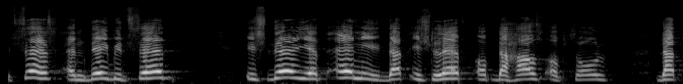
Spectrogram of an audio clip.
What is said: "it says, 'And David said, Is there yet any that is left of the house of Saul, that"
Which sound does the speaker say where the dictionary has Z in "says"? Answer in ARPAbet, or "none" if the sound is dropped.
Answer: S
